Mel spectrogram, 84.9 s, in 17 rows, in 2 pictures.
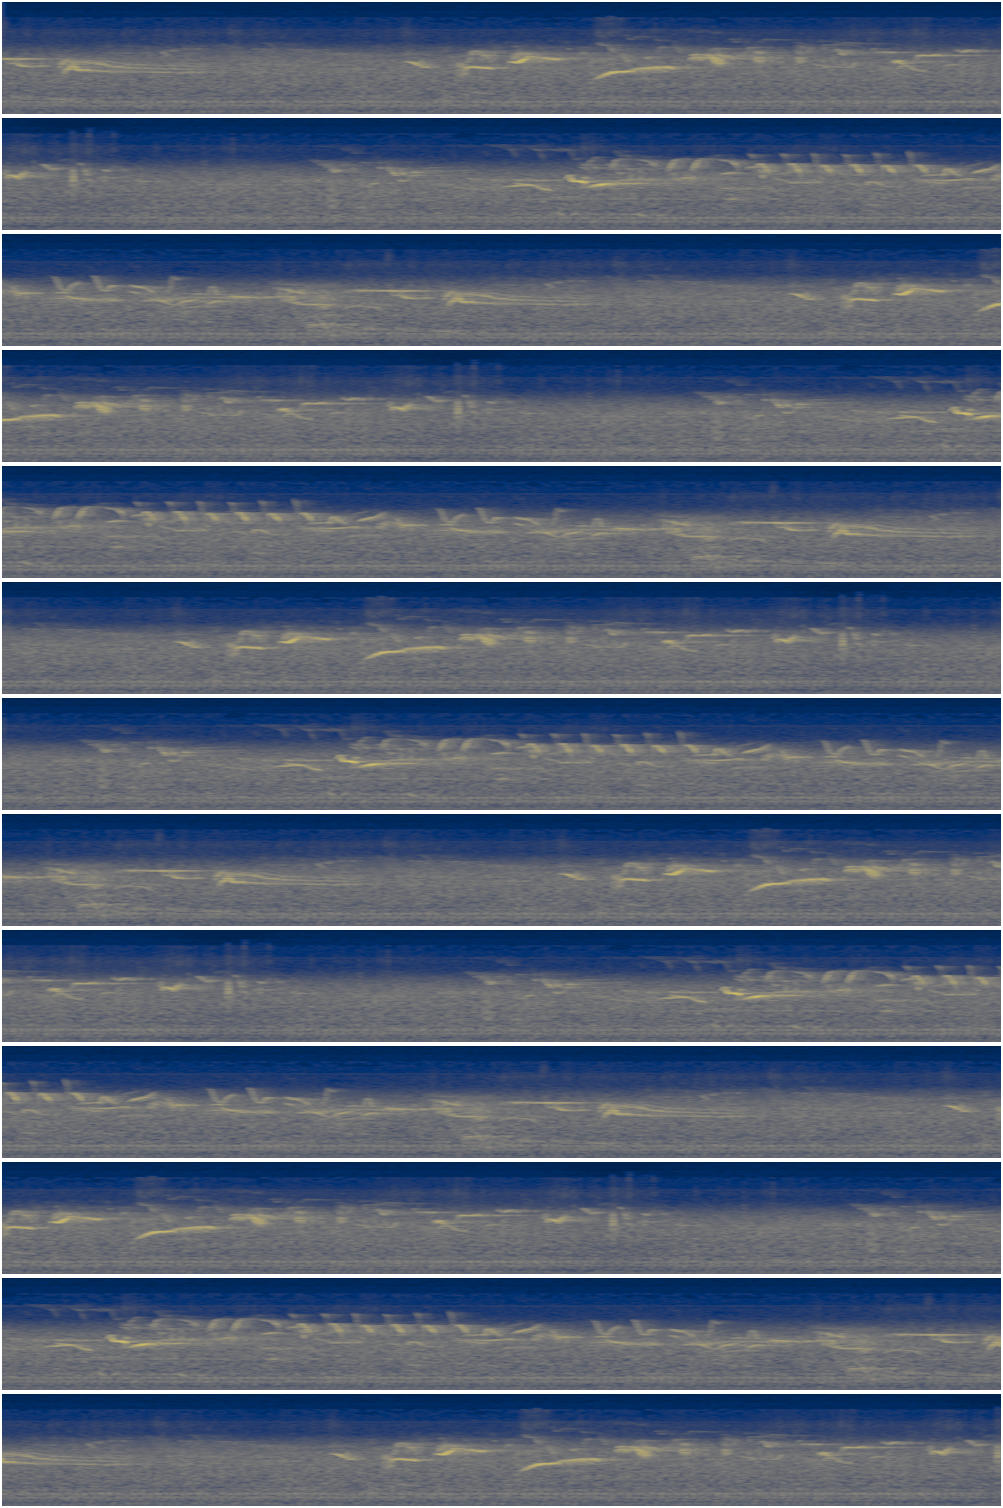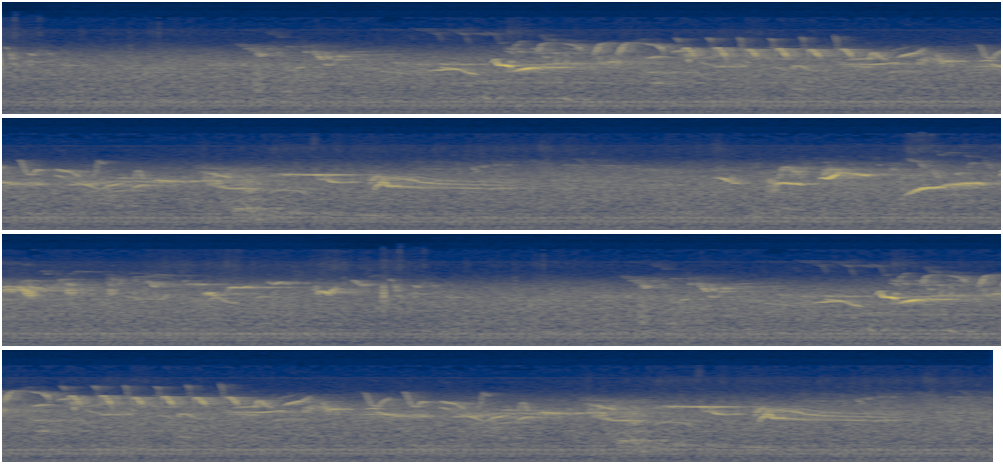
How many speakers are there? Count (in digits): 0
